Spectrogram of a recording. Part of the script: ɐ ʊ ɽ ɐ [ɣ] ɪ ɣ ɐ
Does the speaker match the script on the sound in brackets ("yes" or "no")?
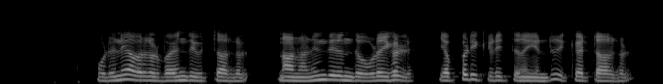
no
